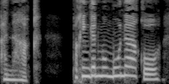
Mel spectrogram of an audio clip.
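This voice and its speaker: A woman's voice: high voice, big pitch swings, normal speed, darkish tone, dry recording, clean studio sound, pitched above the performer's own voice. A woman voicing a guilty middle-aged mother in an audio drama, pleading emotionally.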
